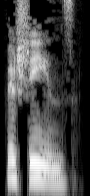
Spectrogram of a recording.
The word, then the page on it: machines: British English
